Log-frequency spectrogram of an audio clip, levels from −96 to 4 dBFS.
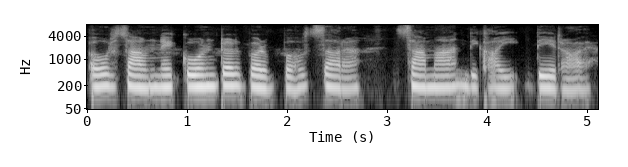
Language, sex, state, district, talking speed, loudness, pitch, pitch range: Hindi, female, Uttar Pradesh, Saharanpur, 130 wpm, -15 LUFS, 185 Hz, 180-195 Hz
